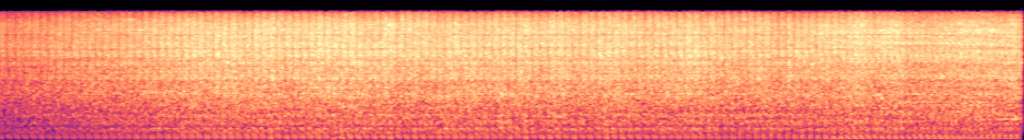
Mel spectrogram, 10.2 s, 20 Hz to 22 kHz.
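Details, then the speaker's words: 1973 112 tractor with new points, coil, condenser and carburetor, throttled up: steady revs but stumbling about three uneven beats a second; persistent misfire under throttle, worse with clutch pushed; cause not confirmed. "Let me go on ahead and throttle it up for you guys so you can listen to it run. You can hear it. It's kind of got a miss to it. I don't know if you guys hear it or not, but I can."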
